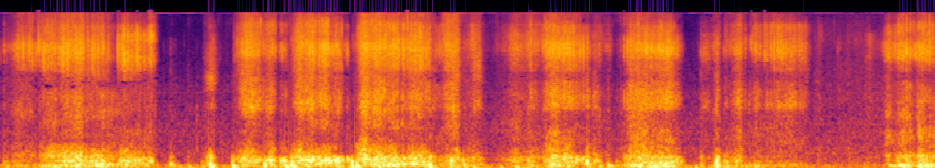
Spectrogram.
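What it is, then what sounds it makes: Foam bath sponge being scratched. Long nails scratch a peach foam bath sponge with a string loop, making a dense, continuous scratchy rustle with a bright hiss over a low rumble. The scratching runs in bursts with brief pauses, then fades quieter near the end before a final burst.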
